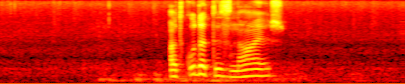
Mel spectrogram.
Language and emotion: Russian, neutral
